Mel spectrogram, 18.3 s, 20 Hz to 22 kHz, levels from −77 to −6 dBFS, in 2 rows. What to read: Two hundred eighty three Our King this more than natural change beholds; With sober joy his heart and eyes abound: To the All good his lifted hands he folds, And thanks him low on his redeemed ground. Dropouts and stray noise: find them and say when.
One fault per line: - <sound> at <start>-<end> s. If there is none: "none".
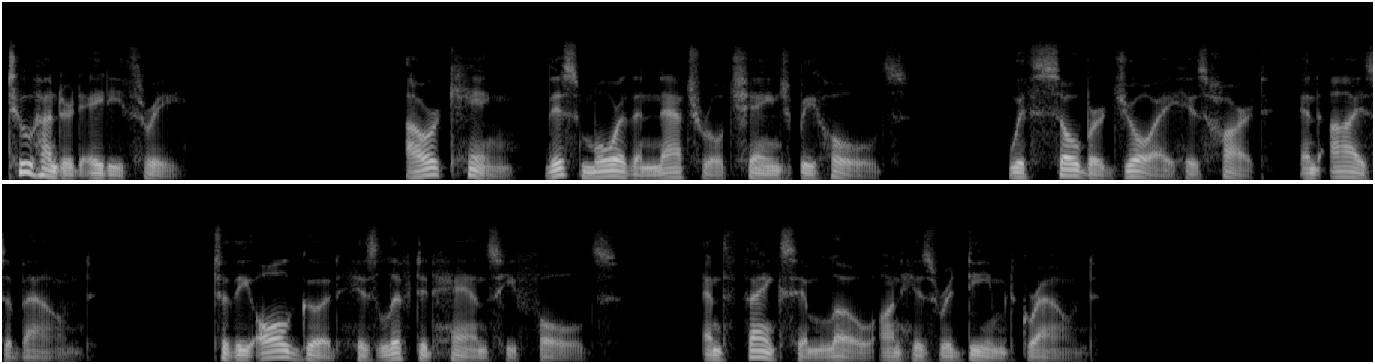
none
